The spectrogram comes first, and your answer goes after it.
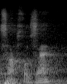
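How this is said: The name is said with a Spanish pronunciation. The speaker calls it wrong.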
